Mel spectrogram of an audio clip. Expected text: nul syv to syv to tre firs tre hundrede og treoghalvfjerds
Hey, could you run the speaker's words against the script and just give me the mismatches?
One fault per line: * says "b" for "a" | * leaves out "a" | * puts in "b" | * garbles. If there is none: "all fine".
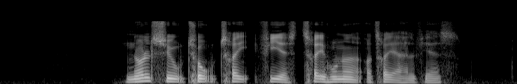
* leaves out "syv to"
